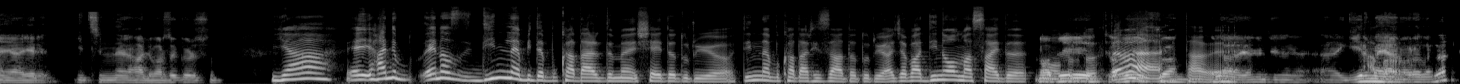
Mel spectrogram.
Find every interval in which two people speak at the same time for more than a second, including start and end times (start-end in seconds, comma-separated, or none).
10.4-12.2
